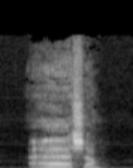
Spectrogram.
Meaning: to live, to be alive
- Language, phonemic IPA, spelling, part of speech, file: Arabic, /ʕaː.ʃa/, عاش, verb, Ar-عاش.ogg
